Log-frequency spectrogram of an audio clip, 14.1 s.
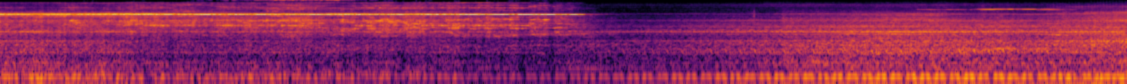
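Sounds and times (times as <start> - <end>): high wheel squeal: 0.0 - 7.7, 10.7 - 14.0.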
